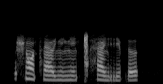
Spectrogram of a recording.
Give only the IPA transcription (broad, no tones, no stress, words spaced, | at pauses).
ʃɔ̃t͡sæ̃ə̯lʲə̃lʲæ̃ ǁʰæ̃rʲæpɾə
